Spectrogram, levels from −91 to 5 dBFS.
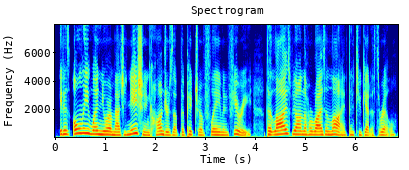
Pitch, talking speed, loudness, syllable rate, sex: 230 Hz, 220 wpm, -15 LUFS, 6.1 syllables/s, female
